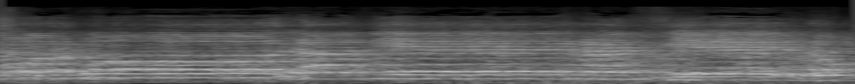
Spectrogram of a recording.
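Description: A group of procession walkers singing a hymn together, unaccompanied, in long held notes.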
